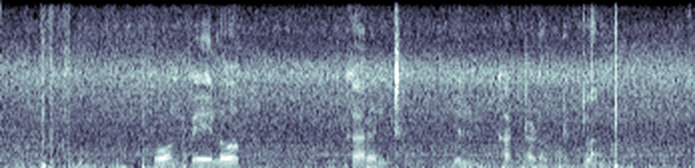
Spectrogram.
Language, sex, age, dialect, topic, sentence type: Telugu, male, 31-35, Telangana, banking, question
